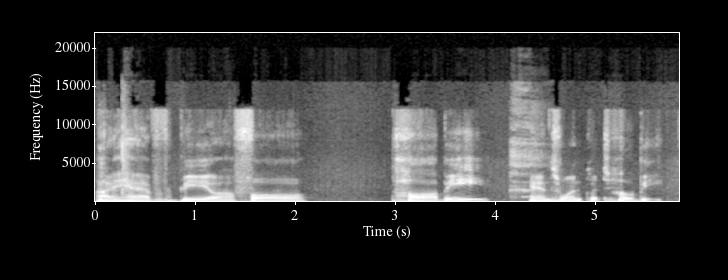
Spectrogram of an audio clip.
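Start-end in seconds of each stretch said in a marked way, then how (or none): 0.0-3.9 very slow, deliberate, drawn-out put-on woman's voice. Telling how a woman handed each man his card, putting on the voice of the woman with the bills. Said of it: "I'm doing the fucking voice".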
